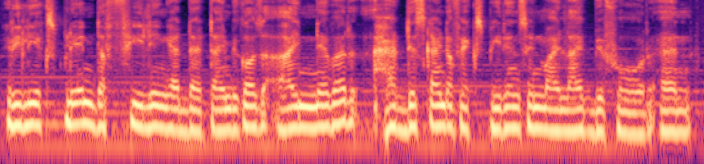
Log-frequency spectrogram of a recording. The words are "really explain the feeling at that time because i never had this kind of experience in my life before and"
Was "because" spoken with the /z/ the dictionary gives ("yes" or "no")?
yes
